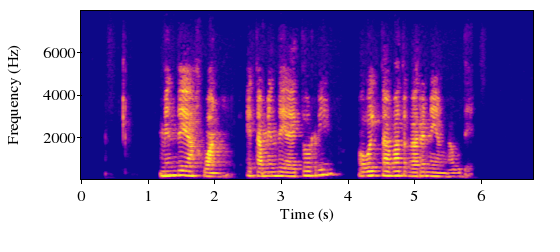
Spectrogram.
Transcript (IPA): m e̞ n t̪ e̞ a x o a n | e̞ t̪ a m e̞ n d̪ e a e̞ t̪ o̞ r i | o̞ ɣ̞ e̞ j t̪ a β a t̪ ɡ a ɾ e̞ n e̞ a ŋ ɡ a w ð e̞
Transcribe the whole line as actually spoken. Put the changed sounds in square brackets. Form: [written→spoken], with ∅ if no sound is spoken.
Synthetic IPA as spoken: m e̞ n [t̪→d̪] e̞ a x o a n | e̞ t̪ a m e̞ n d̪ e a e̞ t̪ o̞ r i | o̞ ɣ̞ e̞ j t̪ a β a t̪ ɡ a ɾ e̞ n e̞ a ŋ ɡ a w ð e̞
